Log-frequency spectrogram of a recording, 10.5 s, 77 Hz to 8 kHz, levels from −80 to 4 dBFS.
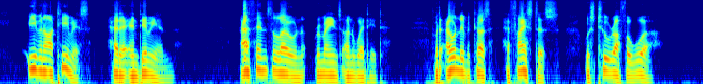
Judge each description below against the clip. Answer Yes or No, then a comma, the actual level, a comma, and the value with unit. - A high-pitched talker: No, low, 135 Hz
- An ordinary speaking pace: No, slow, 100 wpm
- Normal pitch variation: Yes, average, 3.8 semitones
